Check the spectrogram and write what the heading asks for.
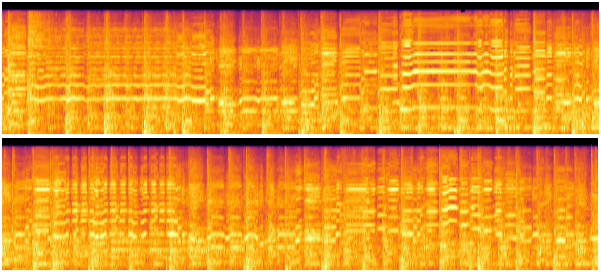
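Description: Acoustic string band playing an instrumental passage live: a harmonica carries the lead with long held and bent notes over upright bass, guitar and fiddle keeping a steady beat.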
